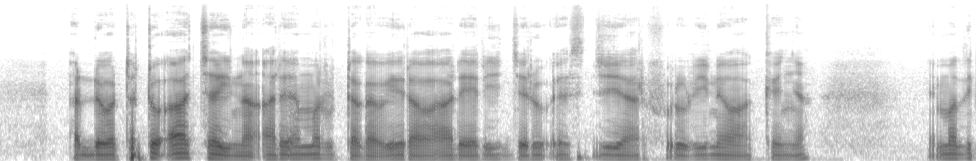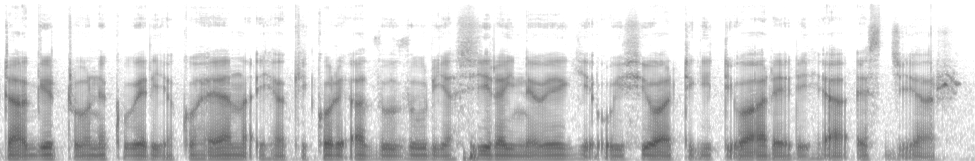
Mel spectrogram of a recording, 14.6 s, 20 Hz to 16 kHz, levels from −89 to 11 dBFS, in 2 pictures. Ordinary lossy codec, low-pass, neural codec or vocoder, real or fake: none; 14.4 kHz; vocoder, 44.1 kHz, 128 mel bands, Pupu-Vocoder; fake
